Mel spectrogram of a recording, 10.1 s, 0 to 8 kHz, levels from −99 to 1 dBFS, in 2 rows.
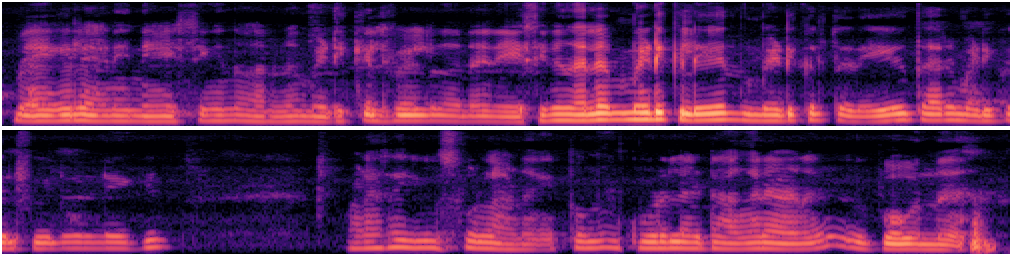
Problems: background sounds at intervals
